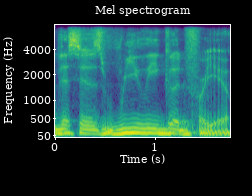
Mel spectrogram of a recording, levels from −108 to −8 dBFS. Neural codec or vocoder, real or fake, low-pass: none; real; 7.2 kHz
